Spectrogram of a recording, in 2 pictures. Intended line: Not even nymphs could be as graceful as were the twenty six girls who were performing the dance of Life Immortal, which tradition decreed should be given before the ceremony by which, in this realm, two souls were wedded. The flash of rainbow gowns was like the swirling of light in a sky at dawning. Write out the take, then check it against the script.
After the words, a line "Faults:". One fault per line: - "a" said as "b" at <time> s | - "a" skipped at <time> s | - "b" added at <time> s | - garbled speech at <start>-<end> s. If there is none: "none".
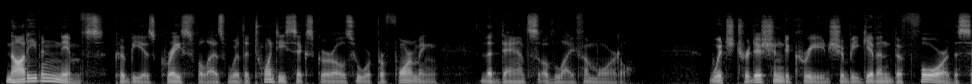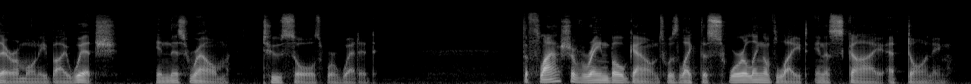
Not even nymphs could be as graceful as were the twenty six girls who were performing the dance of Life Immortal, which tradition decreed should be given before the ceremony by which, in this realm, two souls were wedded. The flash of rainbow gowns was like the swirling of light in a sky at dawning.
Faults:
none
